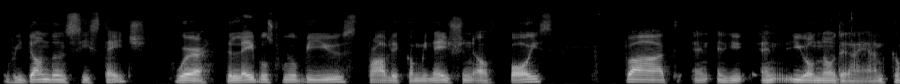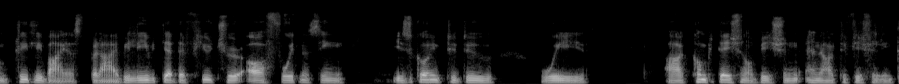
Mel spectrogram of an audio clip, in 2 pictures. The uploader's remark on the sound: conversations our panels are having in the 'after party' zoom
